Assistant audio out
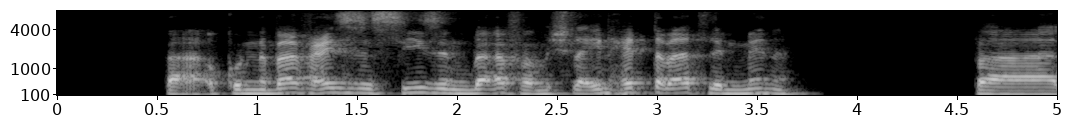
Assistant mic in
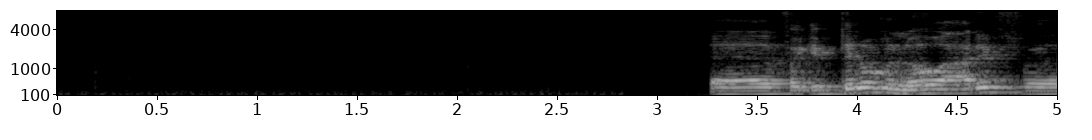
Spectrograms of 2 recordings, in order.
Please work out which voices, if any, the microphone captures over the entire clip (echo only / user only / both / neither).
user only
